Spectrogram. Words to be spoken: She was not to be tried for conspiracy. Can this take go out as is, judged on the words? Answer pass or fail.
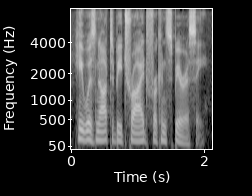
fail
